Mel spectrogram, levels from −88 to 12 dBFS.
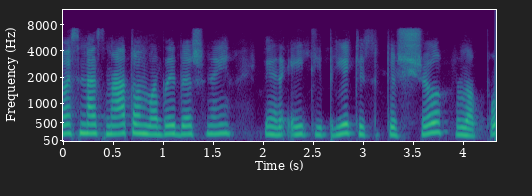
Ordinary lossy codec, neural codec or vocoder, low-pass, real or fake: MP3, 64 kbps; codec, 16 kHz, 1 kbps, FreqCodec, larger model; 7.2 kHz; fake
